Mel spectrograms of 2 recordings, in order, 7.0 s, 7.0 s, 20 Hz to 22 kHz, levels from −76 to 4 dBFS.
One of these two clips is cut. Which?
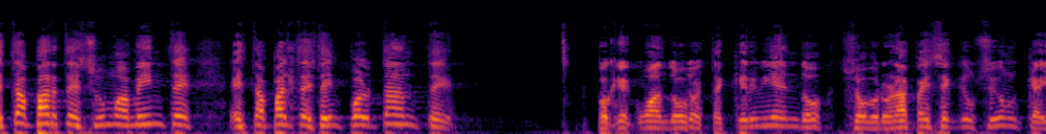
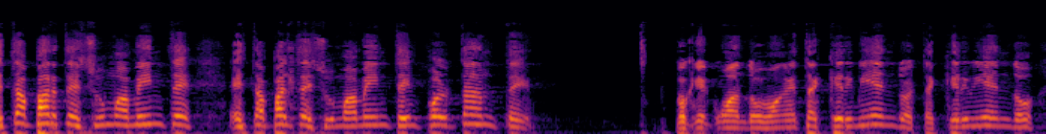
first; 3 cuts; at 2.1 s, 4.6 s, 5.5 s

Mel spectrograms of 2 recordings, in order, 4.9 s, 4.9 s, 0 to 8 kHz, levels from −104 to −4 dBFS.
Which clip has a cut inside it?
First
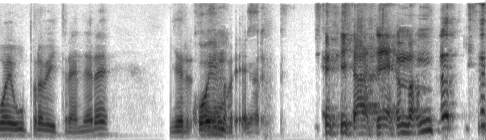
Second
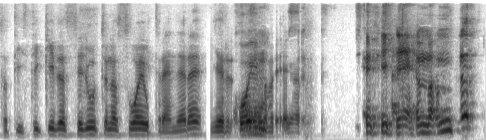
second; 3 cuts; at 1.5 s, 2.1 s, 3.9 s

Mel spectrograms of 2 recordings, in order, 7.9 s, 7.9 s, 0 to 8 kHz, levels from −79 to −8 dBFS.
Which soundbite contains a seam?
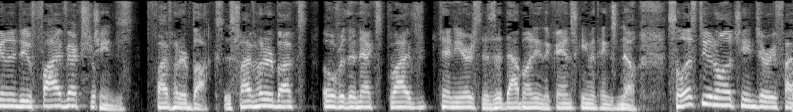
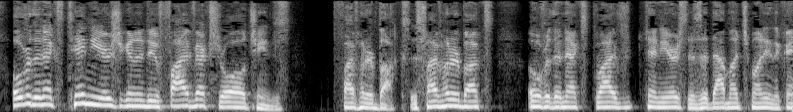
first; 4 cuts; at 0.9 s, 1.4 s, 3.2 s, 5.2 s

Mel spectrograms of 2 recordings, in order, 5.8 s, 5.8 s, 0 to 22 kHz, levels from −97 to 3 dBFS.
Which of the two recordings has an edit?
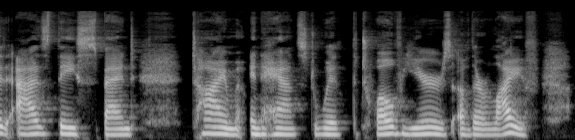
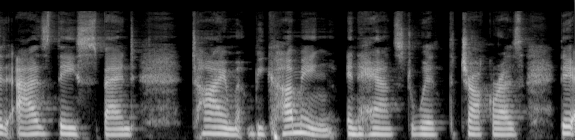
first; 2 cuts; at 2.4 s, 3.6 s

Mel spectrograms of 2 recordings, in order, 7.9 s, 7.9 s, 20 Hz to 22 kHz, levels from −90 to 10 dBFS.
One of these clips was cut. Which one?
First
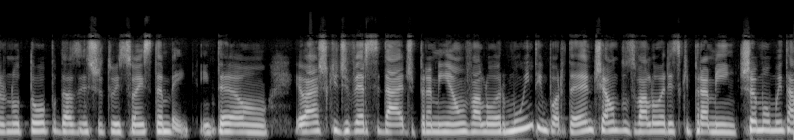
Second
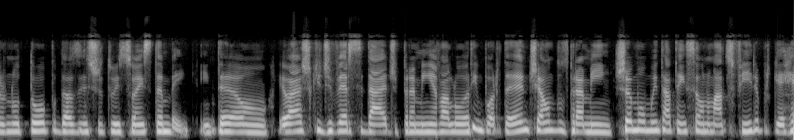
second; 4 cuts; at 2.7 s, 4.4 s, 4.7 s, 5.7 s

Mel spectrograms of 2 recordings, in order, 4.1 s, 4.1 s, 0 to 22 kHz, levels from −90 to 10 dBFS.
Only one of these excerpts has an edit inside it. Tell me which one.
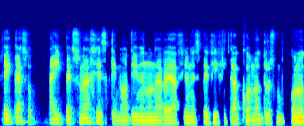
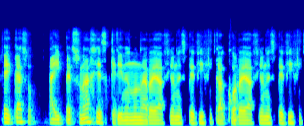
second; 2 cuts; at 1.5 s, 3.2 s

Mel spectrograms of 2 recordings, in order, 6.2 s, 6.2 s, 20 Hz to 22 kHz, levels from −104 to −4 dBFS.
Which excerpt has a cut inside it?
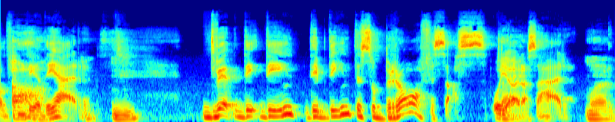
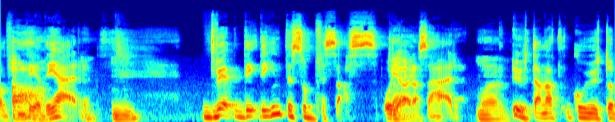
second; 2 cuts; at 2.6 s, 3.2 s

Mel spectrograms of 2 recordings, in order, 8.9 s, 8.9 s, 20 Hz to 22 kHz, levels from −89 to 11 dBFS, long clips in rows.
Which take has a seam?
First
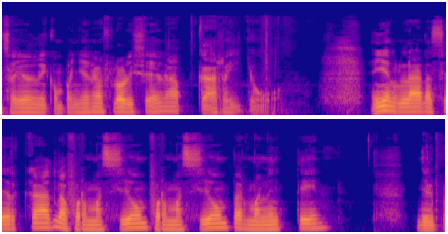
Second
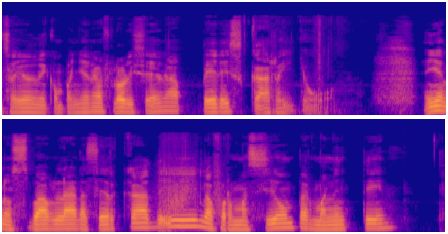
first; 4 cuts; at 1.9 s, 3.9 s, 4.9 s, 5.9 s

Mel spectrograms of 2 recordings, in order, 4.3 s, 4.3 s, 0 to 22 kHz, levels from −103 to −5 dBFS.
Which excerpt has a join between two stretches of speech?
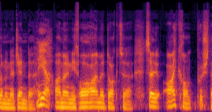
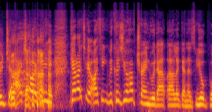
first; 1 cut; at 1.6 s

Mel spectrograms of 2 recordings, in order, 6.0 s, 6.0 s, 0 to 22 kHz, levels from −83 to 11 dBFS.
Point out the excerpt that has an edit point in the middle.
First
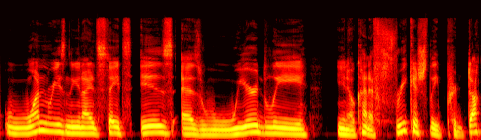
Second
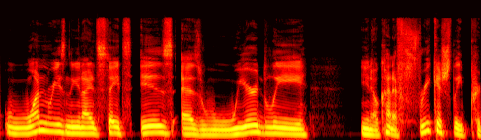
first; 1 cut; at 4.0 s

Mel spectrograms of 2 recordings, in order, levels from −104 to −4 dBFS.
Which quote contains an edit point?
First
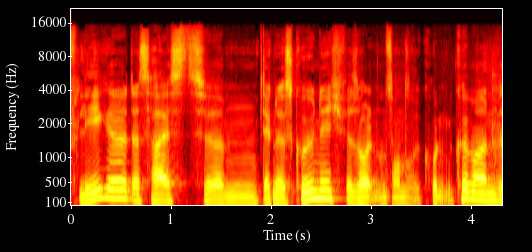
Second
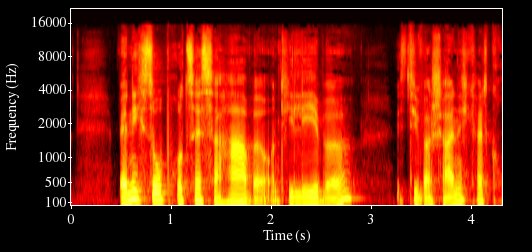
first; 2 cuts; at 2.0 s, 3.2 s

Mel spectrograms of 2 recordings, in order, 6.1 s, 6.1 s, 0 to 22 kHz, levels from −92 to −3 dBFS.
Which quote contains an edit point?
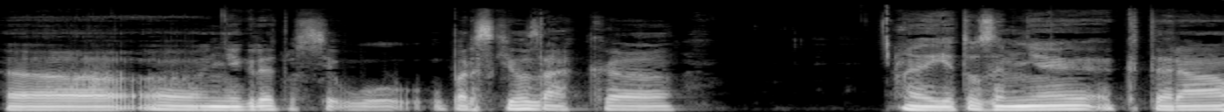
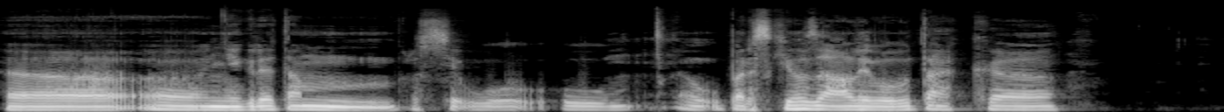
first; 3 cuts; at 1.4 s, 2.2 s, 2.7 s

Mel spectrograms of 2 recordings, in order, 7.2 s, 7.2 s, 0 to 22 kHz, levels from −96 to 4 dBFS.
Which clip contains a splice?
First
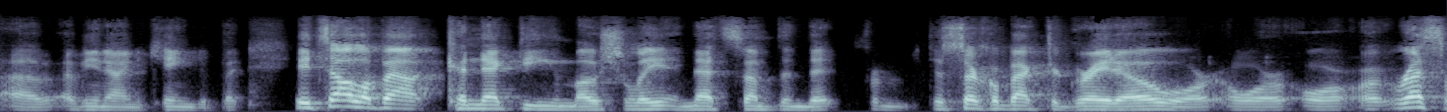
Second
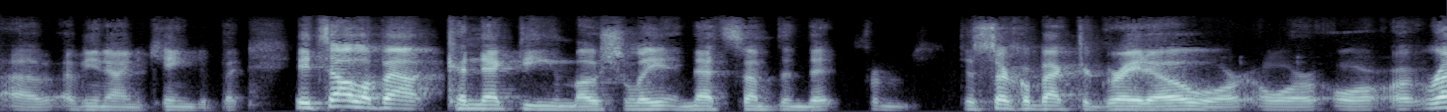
first; 1 cut; at 4.6 s

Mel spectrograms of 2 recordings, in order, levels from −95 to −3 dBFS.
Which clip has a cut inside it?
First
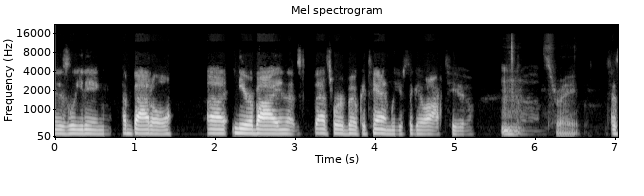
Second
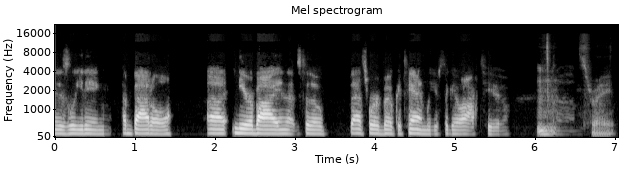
first; 1 cut; at 3.1 s

